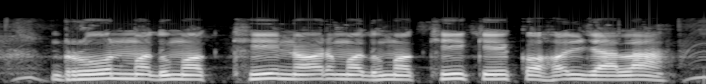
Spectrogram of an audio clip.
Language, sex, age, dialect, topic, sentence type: Bhojpuri, male, 18-24, Western, agriculture, statement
